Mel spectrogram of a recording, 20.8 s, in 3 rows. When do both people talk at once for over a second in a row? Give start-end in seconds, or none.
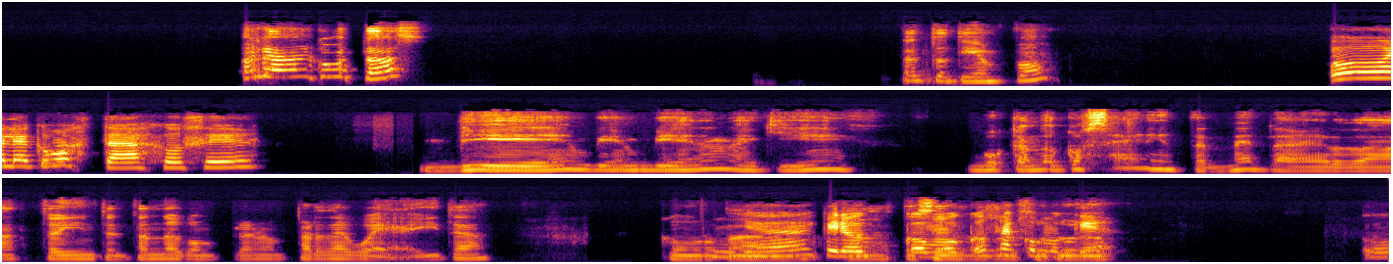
17.4-19.5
